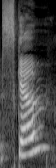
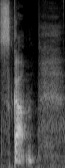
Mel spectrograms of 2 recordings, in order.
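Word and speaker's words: Skam: And I used to pronounce it Scam because that's how it's spelled, but I think from listening to it, I think it's pronounced Scum.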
